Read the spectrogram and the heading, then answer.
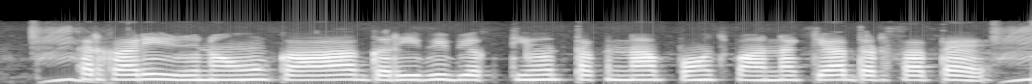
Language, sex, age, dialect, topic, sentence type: Hindi, female, 25-30, Garhwali, banking, question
